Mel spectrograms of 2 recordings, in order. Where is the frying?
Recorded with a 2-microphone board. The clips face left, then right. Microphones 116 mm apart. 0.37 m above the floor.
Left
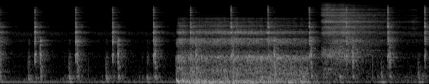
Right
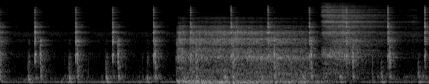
Centre (ahead or behind), 3 m.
